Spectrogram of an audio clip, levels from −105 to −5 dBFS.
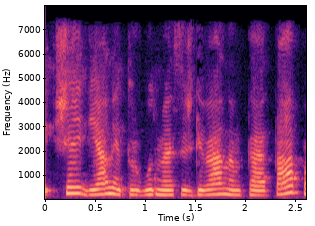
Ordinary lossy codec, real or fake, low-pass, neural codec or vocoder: AAC, 48 kbps; fake; 7.2 kHz; vocoder, 22.05 kHz, 80 mel bands, HiFi-GAN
